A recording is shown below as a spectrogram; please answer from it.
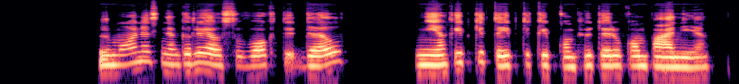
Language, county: Lithuanian, Klaipėda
